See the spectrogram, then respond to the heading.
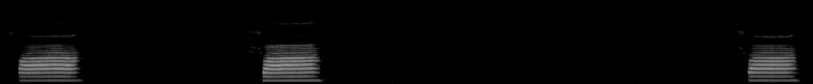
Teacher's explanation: فا ہونٹوں سے ادا ہوگا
